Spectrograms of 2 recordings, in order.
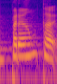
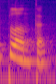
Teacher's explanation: as características preservadas do português como a troca do L pelo R resultando em Pranta em vez de planta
